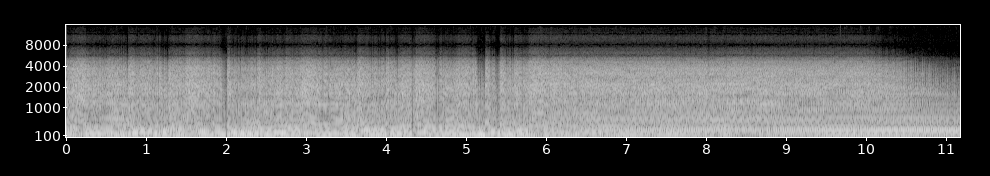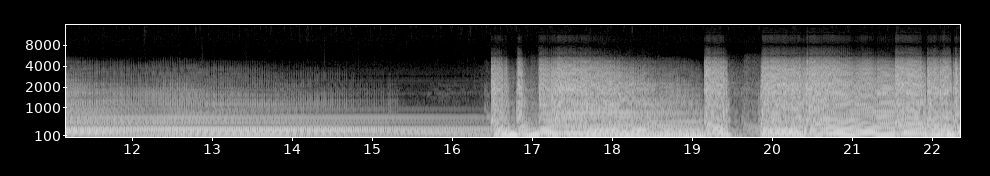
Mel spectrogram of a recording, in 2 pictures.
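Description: Electric guitar played through the Morley Power Fuzz Wah's fuzz side, with heavily distorted riffing. About halfway through, a held chord loses its treble and fades as the fuzz Intensity knob is turned. Heavy riffing then starts again suddenly, with one short stop.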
